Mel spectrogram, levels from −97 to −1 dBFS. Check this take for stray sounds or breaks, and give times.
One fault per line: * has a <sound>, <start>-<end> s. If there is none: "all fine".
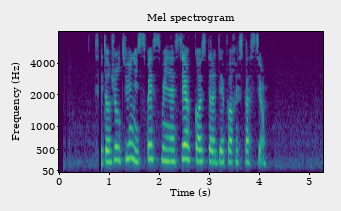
* has a dropout, 0.8-0.8 s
